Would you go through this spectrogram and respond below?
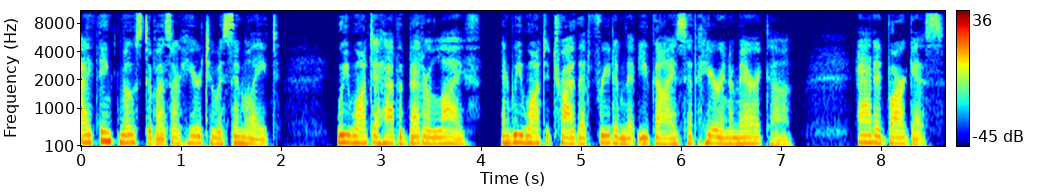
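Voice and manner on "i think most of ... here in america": ordinary talk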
